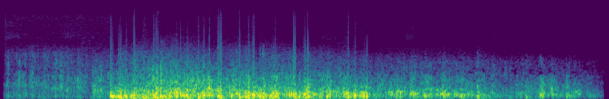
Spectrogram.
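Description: Thunder sound effect: a low rolling rumble with crackles, coming in loud about a second in and fading away toward the end.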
